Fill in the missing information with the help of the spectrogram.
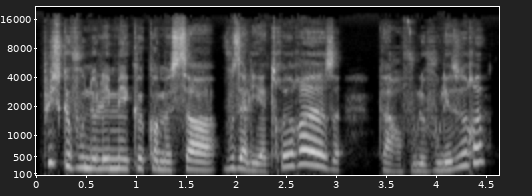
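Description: A woman reading an audiobook, voicing a scheming young married woman who talks in a coaxing, lively way. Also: fairly high pitch, normal speed, dry recording, clean studio sound, natural voice.

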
